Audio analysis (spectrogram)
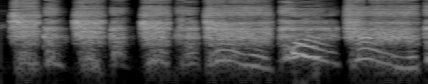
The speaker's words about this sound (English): Too much breathing. Too much breathing.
